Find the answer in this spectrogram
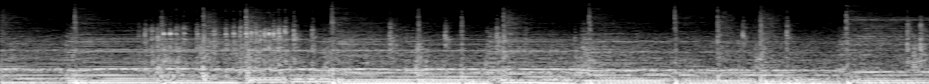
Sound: winch ratcheting

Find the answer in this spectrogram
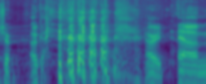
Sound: laughing

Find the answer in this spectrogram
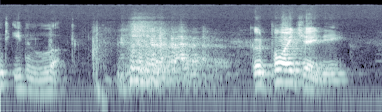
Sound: students chuckle

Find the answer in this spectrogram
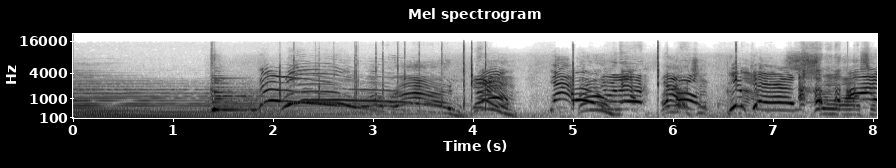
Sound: ukulele strum; cheering

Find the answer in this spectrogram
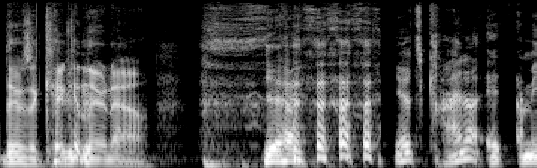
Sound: laughs

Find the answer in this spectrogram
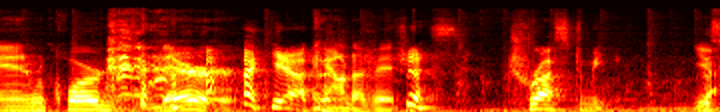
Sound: laughs

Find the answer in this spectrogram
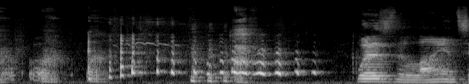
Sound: laughing

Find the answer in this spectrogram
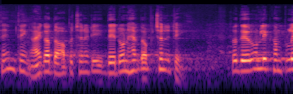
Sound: laughter

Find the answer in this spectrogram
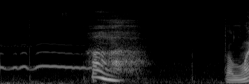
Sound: Angela sighs

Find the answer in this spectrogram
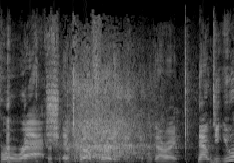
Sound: Jerry and audience laugh

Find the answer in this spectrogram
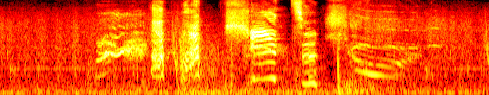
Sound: laughter

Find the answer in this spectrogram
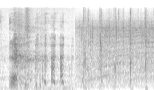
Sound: laughs

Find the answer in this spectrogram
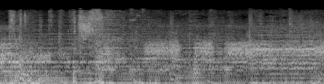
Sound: wails

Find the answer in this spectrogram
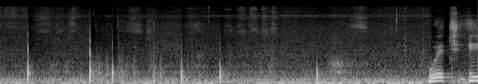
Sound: marker clunks

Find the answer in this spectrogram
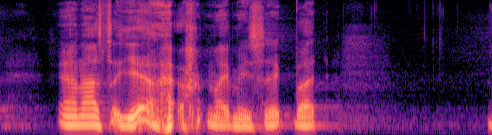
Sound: chuckles

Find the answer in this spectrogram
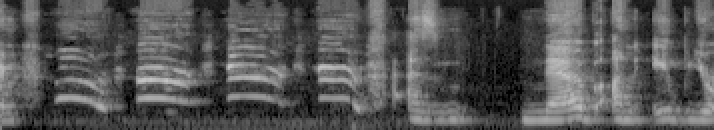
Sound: Deborah whimpers

